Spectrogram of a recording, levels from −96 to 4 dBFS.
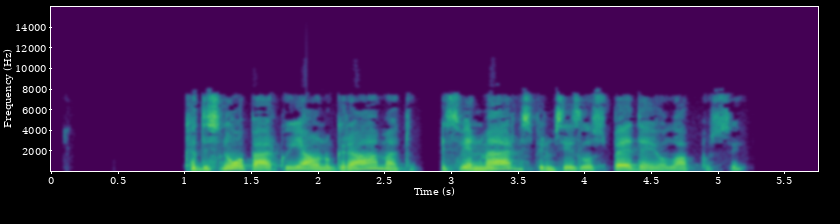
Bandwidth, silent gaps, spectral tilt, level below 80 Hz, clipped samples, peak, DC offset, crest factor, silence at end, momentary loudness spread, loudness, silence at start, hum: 8 kHz; 2.77-2.91 s; -4.5 dB/octave; -62 dBFS; under 0.1%; 0 dBFS; under 0.1%; 16 dB; 0.6 s; 15 LU; -15 LUFS; 1 s; none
